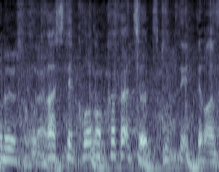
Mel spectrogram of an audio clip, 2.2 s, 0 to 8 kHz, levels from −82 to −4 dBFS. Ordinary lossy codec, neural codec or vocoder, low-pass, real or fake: none; codec, 16 kHz, 4 kbps, FunCodec, trained on LibriTTS, 50 frames a second; none; fake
